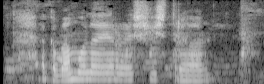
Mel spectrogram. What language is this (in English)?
Galician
